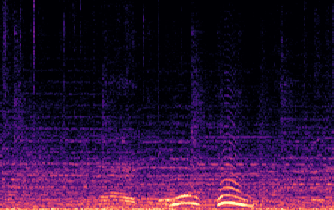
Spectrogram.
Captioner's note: cheers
